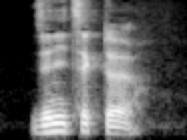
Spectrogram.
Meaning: zenith sector, zenith telescope
- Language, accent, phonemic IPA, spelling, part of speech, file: French, France, /ze.nit.sɛk.tœʁ/, zénith-secteur, noun, LL-Q150 (fra)-zénith-secteur.wav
